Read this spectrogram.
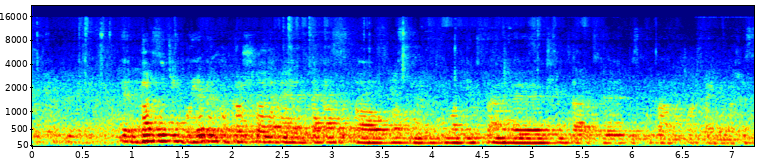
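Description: A man speaks formally through a loudspeaker in a large echoing hall.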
